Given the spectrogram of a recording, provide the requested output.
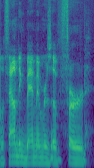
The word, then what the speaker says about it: Pferd: founding band members of fir'd it's pronounced for no P it's German for horse you're looking at their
